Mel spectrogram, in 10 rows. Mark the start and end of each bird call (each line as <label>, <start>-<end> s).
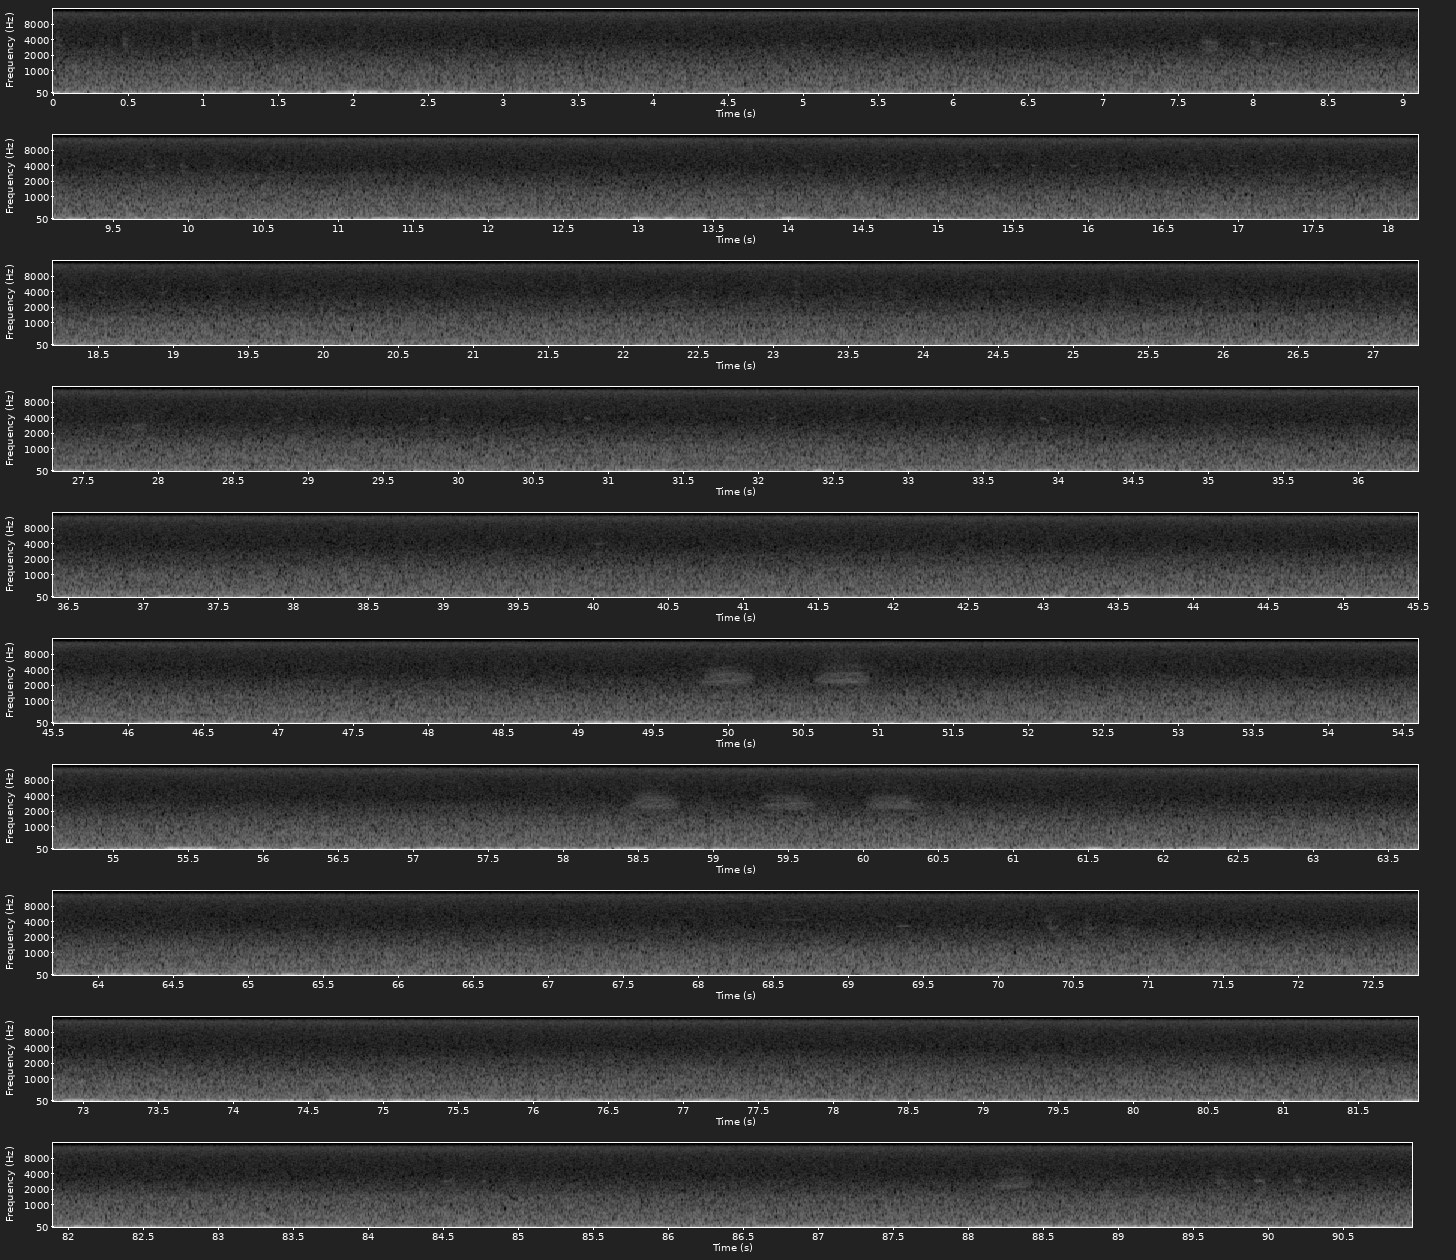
Rock Wren (Salpinctes obsoletus), 8.1-8.2 s
Rock Wren (Salpinctes obsoletus), 8.7-8.8 s
Clark's Nutcracker (Nucifraga columbiana), 27.7-28.0 s
Clark's Nutcracker (Nucifraga columbiana), 49.8-50.2 s
Clark's Nutcracker (Nucifraga columbiana), 50.6-51.0 s
Clark's Nutcracker (Nucifraga columbiana), 58.4-58.8 s
Clark's Nutcracker (Nucifraga columbiana), 59.3-59.7 s
Clark's Nutcracker (Nucifraga columbiana), 60.0-60.4 s
White-crowned Sparrow (Zonotrichia leucophrys), 68.4-69.4 s
Clark's Nutcracker (Nucifraga columbiana), 88.2-88.4 s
